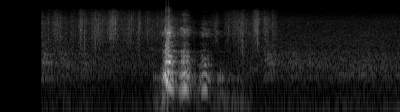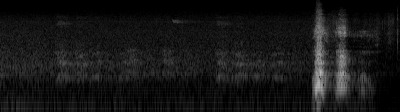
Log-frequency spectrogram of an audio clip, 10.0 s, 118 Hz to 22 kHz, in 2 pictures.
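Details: Black German Shepherd dog recorded just before Christmas 2015, giving two loud, sharp barks roughly seven seconds apart, the first followed by a couple of quieter echoing yaps, with soft rustling and handling noise between them.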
